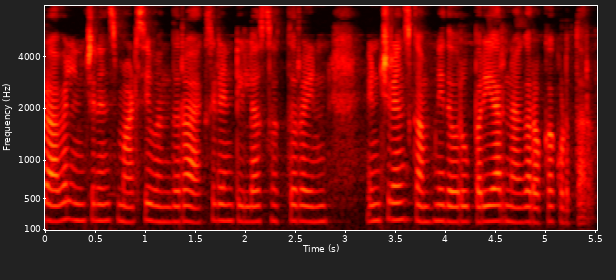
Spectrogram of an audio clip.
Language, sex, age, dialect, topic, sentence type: Kannada, female, 56-60, Northeastern, banking, statement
